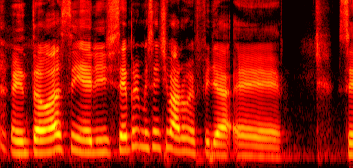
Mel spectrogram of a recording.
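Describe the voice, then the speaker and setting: A woman's medium-pitched voice, very fast in pace and lively in intonation. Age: 20s. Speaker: young pastor. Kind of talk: casual chat.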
